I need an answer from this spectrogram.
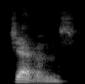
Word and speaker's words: Jeavons: moment ago so it's I'm joined by jevans and I think I've pronounced it I've got a thumbs up on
